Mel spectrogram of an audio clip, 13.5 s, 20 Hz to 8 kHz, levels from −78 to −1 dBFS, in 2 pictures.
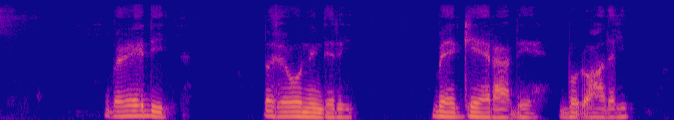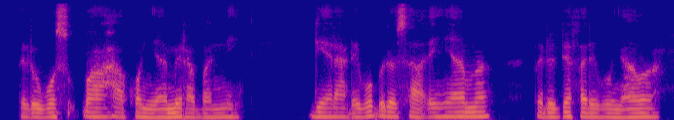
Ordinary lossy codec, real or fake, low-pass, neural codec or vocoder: MP3, 48 kbps; fake; 7.2 kHz; codec, 16 kHz in and 24 kHz out, 0.8 kbps, FocalCodec, streaming, 65536 codes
